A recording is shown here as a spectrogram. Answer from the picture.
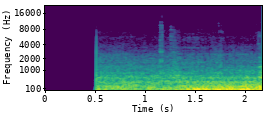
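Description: Car cabin noise while driving at low revs, about 1000 rpm: a steady low rumble of engine and road that starts suddenly about half a second in and grows a little louder, with a couple of faint small clicks. The engine is the car's stock, unchipped 77 kW engine.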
